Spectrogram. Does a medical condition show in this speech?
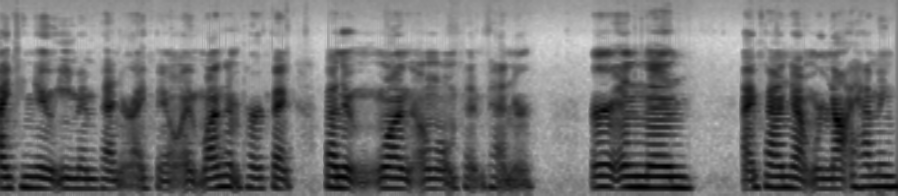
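Yes: brain injury.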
